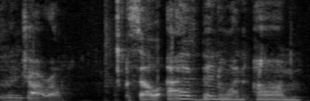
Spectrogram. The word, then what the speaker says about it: Mounjaro: Okay, so that's how we pronounce it, Mounjaro.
